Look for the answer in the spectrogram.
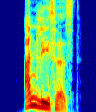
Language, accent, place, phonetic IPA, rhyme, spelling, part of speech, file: German, Germany, Berlin, [ˈanˌliːsəst], -anliːsəst, anließest, verb, De-anließest.ogg
- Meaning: second-person singular dependent subjunctive II of anlassen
